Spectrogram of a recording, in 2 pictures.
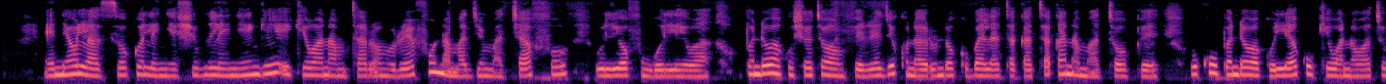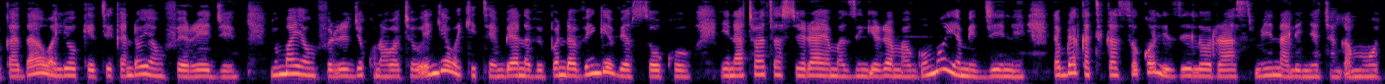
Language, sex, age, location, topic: Swahili, female, 18-24, Nairobi, government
